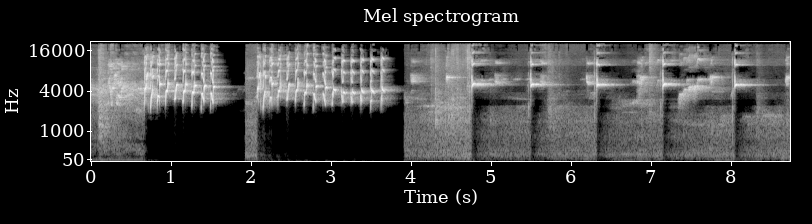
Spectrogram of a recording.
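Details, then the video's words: Fighter lovebird in long ngekek chatter, meant to get other lovebirds calling back. Two runs of rapid, regular shrill notes lead into spaced sharp chirps and squeaky rising notes over a hissy background. "Pancingan Burung Lovebird Ngetik Bikin Gacor Ngekek Panjang !! Lovebird Lain Langsung Nyaut Gacor"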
